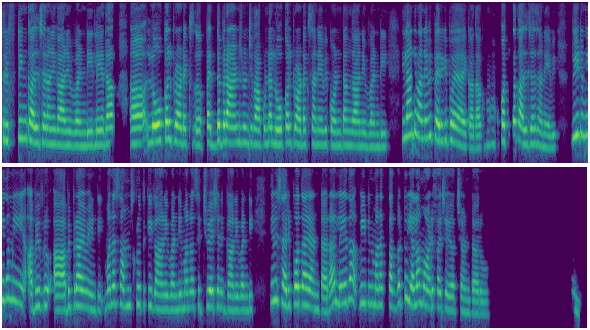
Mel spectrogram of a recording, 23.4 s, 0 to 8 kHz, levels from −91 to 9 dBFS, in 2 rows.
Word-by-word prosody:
Thrifting 320 +3 -2
culture 265 -1 +4
అని 245 0 -2
కానివ్వండి 220 -1 -1
లేదా 235 +2 +1 0.5
ఆహ్, 260 +2 +5 0.2
లోకల్ 300 +3 +9
ప్రొడక్ట్స్ 260 -2 +3 0.3
పెద్ద 260 -4 +1
బ్రాండ్స్ 270 -1 +4
నుంచి 260 0 -5
కాకుండా 255 +2 0
లోకల్ 245 +3 +1
ప్రొడక్ట్స్ 235 0 -1
అనేవి 235 0 -6
కొంటం 225 +1 -4
కానివ్వండి, 210 -1 -5 0.4
ఇలాంటివి 380 +1 +3
అనేవి 335 +3 -2
పెరిగిపోయాయి 290 -7 +3
కదా! 185 0 -2 0.2
మ్ 240 +1 -14 0.2
కొత్త 290 +3 +1
కల్చర్స్ 250 -1 -1
అనేవి. 195 -1 -7 0.4
వీటి 395 +1 +4
మీద 385 +1 -2
మీ 370 - -5 0.3
అభివృ 290 +2 -2 0.2
ఆహ్, 230 - +3
అభిప్రాయం 280 0 0
ఏంటి? 230 -2 -11
మన 295 - -3 0.2
సంస్కృతికి 300 0 -6
కానివ్వండి, 235 0 -5
మన 260 - -8 0.2
సిట్యుయేషన్‌కి 280 -3 -1
కానివ్వండి 225 +1 -6 0.4
ఇవి 385 0 0
సరిపోతాయి 305 0 +4
అంటారా? 235 +3 -3
లేదా 360 +5 -1 0.2
వీటిని 330 -1 -6
మనకు 305 0 -6
తగ్గట్టు 330 +7 -3 0.2
ఎలా 330 +2 0
మోడిఫై 280 -1 -2
చేయొచ్చు 225 -2 -5
అంటారు? 185 -2 -8 1.8
హ్మ్. 215 - -14
265 Hz, 130 wpm, -18 LUFS, 230-295 Hz, 1.8 s, లోకల్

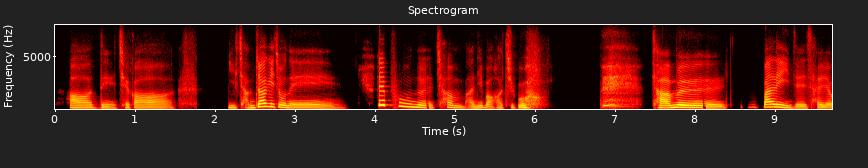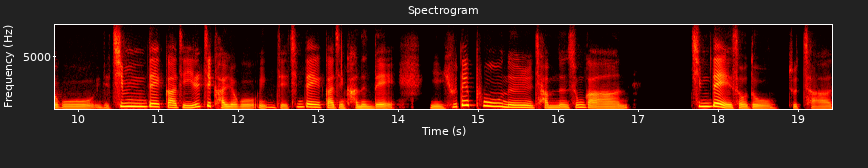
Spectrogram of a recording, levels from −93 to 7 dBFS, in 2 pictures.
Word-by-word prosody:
아 175 -2 +1
네. 160 -2 -5
제가 165 -2 -2 0.7
이 175 -2 -4
잠자기 275 - +4
전에 175 - 0 0.2
휴대폰을 335 - +4
참 190 -4 -4
많이 160 +4 -3
봐 165 -2 -2
가지고 165 +3 -2 1.6
잠을 200 -6 +5 0.5
빨리 245 -2 +6
이제 155 -4 -3
자려고 155 -4 -4
이제 175 - -13
침대까지 290 -10 +1
일찍 285 - -1
가려고 155 - -4
인제 200 -10 -9
침대까진 235 - -2
가는데 160 -1 -5 0.4
이 150 -3 -7
휴대폰을 270 - 0
잡는 175 -2 -5
순간 155 -9 -6 0.8
침대에서도 165 - +1
조차 140 -3 -12
175 Hz, 205 characters per minute, -22 LUFS, 160-235 Hz, 1.6 s, 빨리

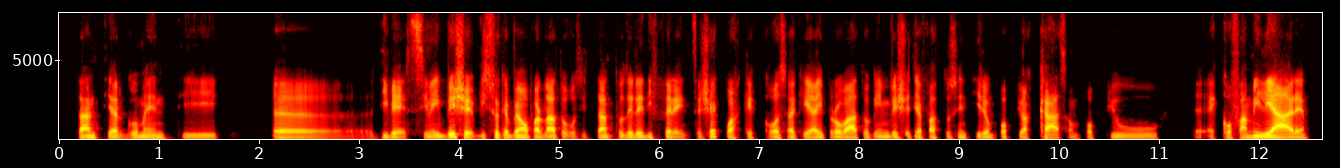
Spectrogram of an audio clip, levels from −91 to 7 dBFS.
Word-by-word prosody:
tanti 115 0 +1
argomenti, 110 -2 -3 0.5
ehm, 95 -2 -3
diversi 110 -1 -2
ma 110 - -2
invece 125 +11 +4
visto 135 +4 -3
che 135 -2 0
abbiamo 120 -2 +4
parlato 115 +1 +3
così 110 0 -14
tanto 120 0 0
delle 110 0 +2
differenze, 105 -3 -3
c'è 180 0 0
qualche 110 0 -3
cosa 105 -1 -2
che 100 +1 -1
hai 100 0 +2
provato 100 0 +2
che 100 - -9
invece 105 +2 -3
ti - - -5
ha - - +1
fatto 105 0 -4
sentire 105 +1 -6
un 100 - -5
po' - - -3
più - - -6
a - - -2
casa, - - +1
un 95 - -16
po' 100 +1 -10
più, 100 -1 -7 0.4
e - - -15
ecco, - - -5
familiare? 110 -3 +6
105 Hz, 175 wpm, -25 LUFS, 100-115 Hz, 0.5 s, familiare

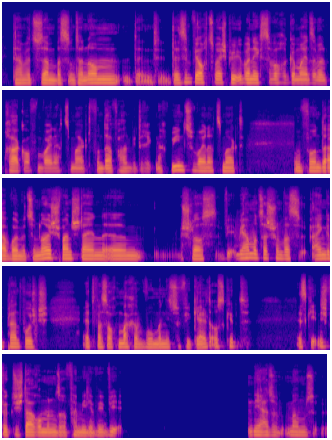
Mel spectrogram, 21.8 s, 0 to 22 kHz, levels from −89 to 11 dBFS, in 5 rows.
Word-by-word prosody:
da 115 - -1
haben 110 - -1
wir 110 - -2
zusammen 110 0 +2
was 110 -1 +1
unternommen. 120 +3 +2 0.2
Dann - - -8
dann - - -12
da 115 - -1
sind 140 +4 -3
wir 130 - +9
auch 130 - +1
zum 125 - -1
Beispiel 125 +1 +1
übernächste 125 -1 +2
Woche 120 0 -5
gemeinsam 115 -1 0
in 110 -1 -2
Prag 120 0 +3
aufm 115 -1 -7
Weihnachtsmarkt. 110 0 -4
Von 105 - -4
da 105 0 +3
fahren 110 0 -7
direkt 105 -1 -14
nach 105 - -7
Wien 145 +2 +3
zum 135 -2 -2
Weihnachtsmarkt 115 -1 0 0.7
und 120 -1 -3
von 120 -1 +2
da 115 -2 +4
wollen 115 -1 +4
wir 110 - -3
zum 110 +1 +1
Neuschwanstein 130 -4 +5
ähm, 115 0 0 0.5
Schloss. 120 0 +1
Wi - - -8
wir 145 +1 +2
haben 155 0 +3
uns 150 - +1
da 145 - +2
schon 135 0 +1
was 125 -1 0
eingeplant, 125 -1 0
wo 120 - +4
ich 115 - -4 0.4
etwas 115 0 -1
auch 115 +2 -1
mache, 115 -2 0
wo 110 -1 -1
man 110 0 +1
nicht 110 -1 -3
so 125 - -8
viel 110 -3 -7
Geld 110 +2 0
ausgibt. 135 0 -4 0.6
Es - - +1
geht - - -6
nicht 135 -2 -2
wirklich 115 -1 +1
darum 110 -1 +4
in 105 - +1
unserer 105 -1 -1
Familie. 105 -1 -2
Wi 110 0 -3
wi 115 - -2 1.7
Ne, 120 +1 0
also 110 -1 -3
man 115 -2 -3
muss, 105 -1 -5
äh - - -18
115 Hz, 200 wpm, -28 LUFS, 110-125 Hz, 1.7 s, wir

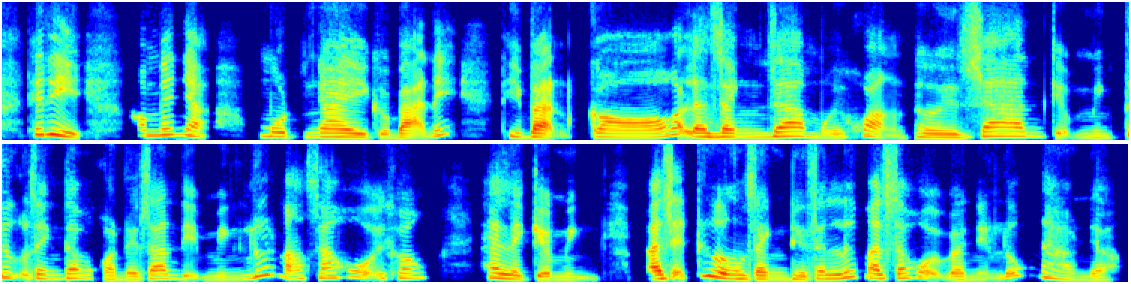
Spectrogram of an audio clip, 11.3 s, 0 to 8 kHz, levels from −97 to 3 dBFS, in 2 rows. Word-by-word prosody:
Thế 350 - +3
thì 365 - +6 0.2
không 305 0 -4
biết 345 +1 0
nha, 320 - +1 0.3
một 240 -3 -2
ngày 225 -3 +3
của 190 - -3
bạn 205 +7 +2
ấy, 320 - -4 0.2
thì 245 - -4
bạn 220 -2 +6
có 210 0 +3
là 225 -1 +6
dành 215 -1 +1
ra 255 +1 +5
một 205 -5 -10
cái 195 - -6
khoảng 210 - -2
thời 200 -3 +1
gian, 255 +2 +1
kiểu, - - -8
mình 195 -1 -12
tự 305 - -6
dành 240 -2 -2
ra 255 0 +1
một 240 - -8
khoảng 200 -2 -4
thời 185 0 -3
gian 235 +2 0
để - - -6
mình 190 +2 -12
lướt 405 - 0
mạng 240 - -1
xã 275 +3 -2
hội 315 0 -4
không? 265 +1 -4 0.3
Hay 275 -3 +3
là, 220 - +3
kiểu, 180 - +1
mình 175 - -12 0.3
bạn 225 +1 +8
sẽ - - -1
thường 270 - +5
dành 205 -2 -1
thời 195 -2 -2
gian 220 0 -1
lướt 310 +9 0
mạng 250 -2 +4
xã 260 - +1
hội 305 +2 -3
vào 185 0 -2
những 185 0 -13
lúc 425 - -5
nào 210 -10 -5
nhỉ? 175 -1 -7
230 Hz, 300 wpm, -24 LUFS, 200-260 Hz, 0.3 s, bạn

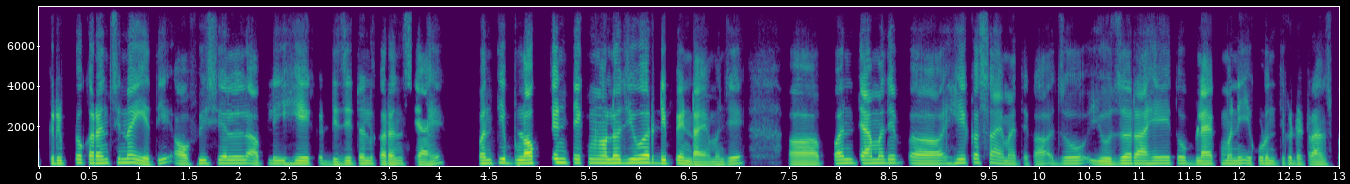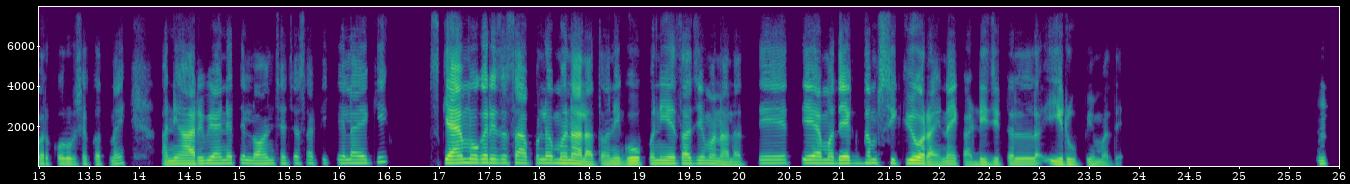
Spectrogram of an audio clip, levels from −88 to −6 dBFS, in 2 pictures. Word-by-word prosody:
Cryptocurrency 175 +4 +1
नाही 190 -3 +3
आहे 135 - +3
ती, 190 +4 -3
ऑफिशियल 160 +4 0
आपली 145 0 -2
ही 150 - +1
एक 145 +1 -3
डिजिटल 145 +3 -1
करन्सी 135 -1 0
आहे. 140 +6 -1 0.4
पण 160 +1 +2
ती 190 - +4
ब्लॉकचेन 175 +4 +4
टेक्नॉलॉजीवर 185 0 +4
डिपेंड 155 -6 +2
आहे, 115 -1 +2
म्हणजे 130 +6 -2 0.5
अ, 140 - -1 0.4
पण 175 +2 +2
त्यामध्ये 175 +1 +3
प 165 - -5 0.4
हे 185 +2 +1
कसं 195 -1 -2
आहे 165 - 0
माहिती 140 -3 -5
आहे 140 +1 -4
का? - - -7
जो 150 +1 -1
यूजर 145 +1 +1
आहे, 155 +1 +2
तो 160 - 0
ब्लॅक 140 0 +1
मनी 150 +1 -1
इकडून 145 0 -2
तिकडे 145 -1 -4
ट्रान्सफर 130 +1 -3
करू 140 -1 -1
शकत 135 -1 -7
नाही 145 +3 -5 0.4
आणि 140 +1 -1
आर-बी-आय 160 +3 +1
ने 165 0 -1
ते 170 -3 -3
लॉन्च 150 +1 -2
ह्याच्यासाठी 165 +1 -9
केलं 175 +1 -5
आहे 175 0 0
की 230 +1 -6 0.5
स्कॅम 185 +1 +5
वगैरे 190 0 +2
जसं 180 0 -2
आपलं 175 +1 0
म्हणालात 150 -8 +3
आणि 135 +1 -1
गोपनीयता 155 +2 +1
जे 160 +1 -3
म्हणालात, 130 -7 -2 0.2
ते 170 +1 -2 0.2
त्यामध्ये 170 -1 +2
एकदम 165 +2 -2
सिक्योर 165 -2 +4
आहे 125 -3 0
नाही 140 +1 -1
का 115 - -6
डिजिटल 135 +2 -2
ई-रुपीमध्ये. 120 -5 -3 2.0
हं. 150 - -2
155 Hz, 155 wpm, -22 LUFS, 140-170 Hz, 2.0 s, स्कॅम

